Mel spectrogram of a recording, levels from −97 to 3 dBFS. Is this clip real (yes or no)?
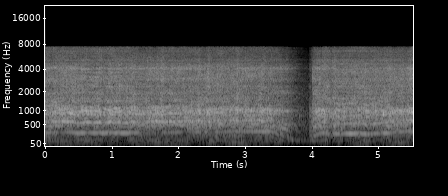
no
